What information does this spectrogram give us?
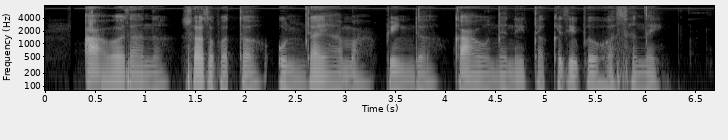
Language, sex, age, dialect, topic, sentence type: Marathi, male, 18-24, Northern Konkan, agriculture, statement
